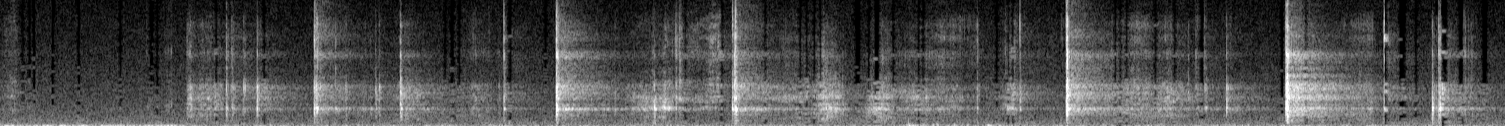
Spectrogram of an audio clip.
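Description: Fingerboard rolling on wooden ramps and a wooden desk: the wheels give a steady rasp, broken by about half a dozen sharp clacks of the deck and trucks landing, the loudest near the middle and about a second before the end.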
